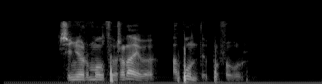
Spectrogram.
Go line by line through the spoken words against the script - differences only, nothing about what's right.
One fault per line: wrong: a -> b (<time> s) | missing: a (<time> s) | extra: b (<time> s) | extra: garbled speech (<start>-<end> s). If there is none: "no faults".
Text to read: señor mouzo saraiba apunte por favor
no faults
